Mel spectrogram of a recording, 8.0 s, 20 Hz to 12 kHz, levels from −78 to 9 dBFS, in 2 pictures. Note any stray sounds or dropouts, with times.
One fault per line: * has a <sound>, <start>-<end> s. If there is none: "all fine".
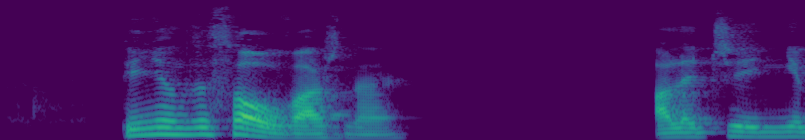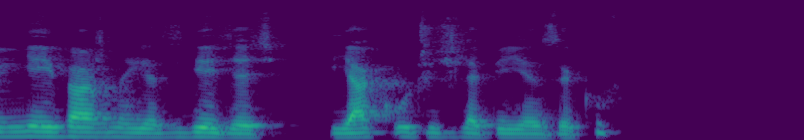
all fine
